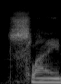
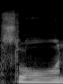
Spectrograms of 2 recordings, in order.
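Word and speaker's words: Sláine: But really, his masterwork for 2000 AD was Slain or Slawn, I believe it's supposed to be pronounced.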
